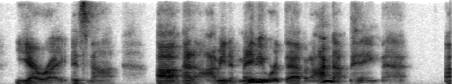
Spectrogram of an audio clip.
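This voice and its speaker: With an American accent, a man speaks in a bright, sharp tone at a fairly quick pace. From US Midwest, Michigan. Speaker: real estate executive and merger consultant. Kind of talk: podcast interview. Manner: conversational, with frequent fillers and restarts.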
